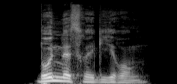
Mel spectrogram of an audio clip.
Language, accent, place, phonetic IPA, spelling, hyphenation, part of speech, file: German, Germany, Berlin, [ˈbʊndəsʀeˌɡiːʀʊŋ], Bundesregierung, Bun‧des‧re‧gie‧rung, noun, De-Bundesregierung.ogg
- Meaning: federal government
